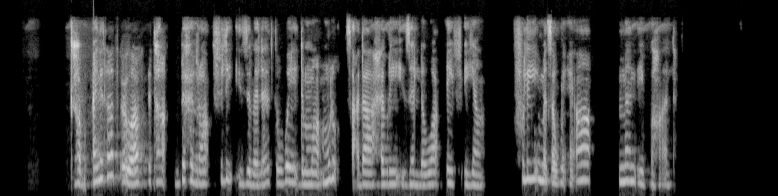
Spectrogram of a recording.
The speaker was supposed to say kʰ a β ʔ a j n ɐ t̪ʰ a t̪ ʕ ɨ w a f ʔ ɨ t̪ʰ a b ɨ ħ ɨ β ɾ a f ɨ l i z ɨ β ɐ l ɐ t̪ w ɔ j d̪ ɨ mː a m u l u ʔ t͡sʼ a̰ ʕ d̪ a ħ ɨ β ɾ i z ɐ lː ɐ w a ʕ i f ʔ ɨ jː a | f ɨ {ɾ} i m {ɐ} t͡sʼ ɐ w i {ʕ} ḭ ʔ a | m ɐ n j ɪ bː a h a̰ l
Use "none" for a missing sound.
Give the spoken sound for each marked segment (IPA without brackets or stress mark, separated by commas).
l, ɐ, ʕ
